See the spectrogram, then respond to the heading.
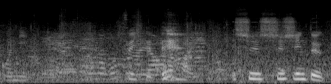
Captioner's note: laughs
